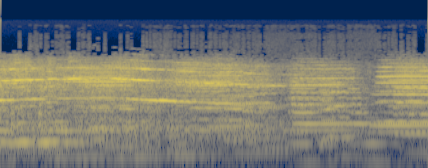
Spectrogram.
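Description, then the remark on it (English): A loud police car siren wails steadily for several seconds, its pitch gliding slowly downward before brief dips and a renewed rise, as the car responds to a shooting call near Washington and Figueroa. No voices can be heard. “Okay, hit the siren.”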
